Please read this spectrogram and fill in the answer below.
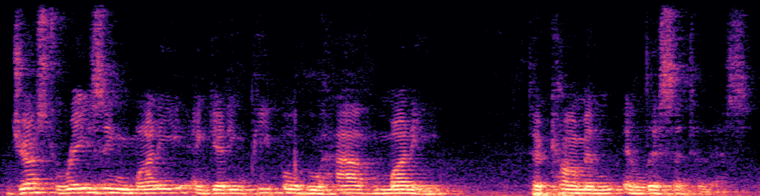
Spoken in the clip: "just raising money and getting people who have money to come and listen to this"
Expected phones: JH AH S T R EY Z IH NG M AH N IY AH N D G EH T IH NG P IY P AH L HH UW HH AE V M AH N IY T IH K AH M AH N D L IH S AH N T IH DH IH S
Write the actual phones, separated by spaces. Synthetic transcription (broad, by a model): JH AH S T R EY Z IH NG M AH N IY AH N G EH T IH NG P IY P L HH UW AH V M AH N IY T IH K AH M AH N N L IH S AH N T IH DH IH S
